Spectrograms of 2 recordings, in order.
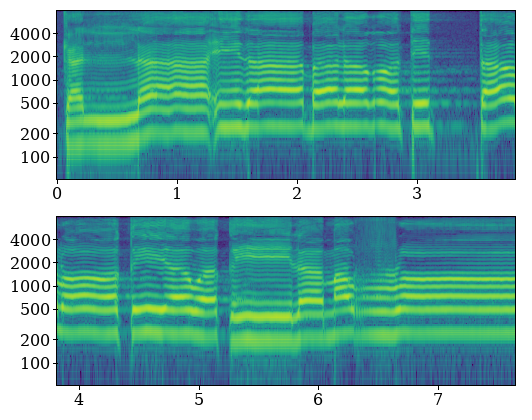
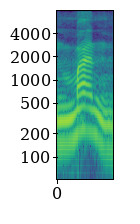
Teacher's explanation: Bukan man, dia marraq. Sebab nun mati bertemu dengan ra, hukum dia idgham. Idgham tu maksudnya memasukkan terus pada huruf ra.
